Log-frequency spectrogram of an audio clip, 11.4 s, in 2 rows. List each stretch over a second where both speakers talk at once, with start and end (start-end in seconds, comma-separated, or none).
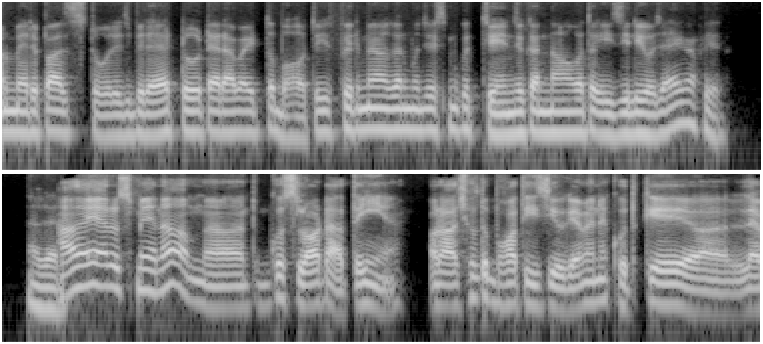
none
